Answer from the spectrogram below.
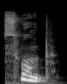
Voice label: "swamp", British English; ɑː - ɒ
